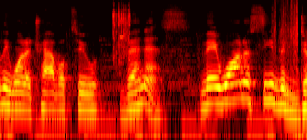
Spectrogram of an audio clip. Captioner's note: camera shutter clicks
